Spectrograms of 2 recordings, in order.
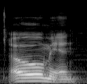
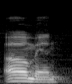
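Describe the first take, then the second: No difference in how they are said.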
